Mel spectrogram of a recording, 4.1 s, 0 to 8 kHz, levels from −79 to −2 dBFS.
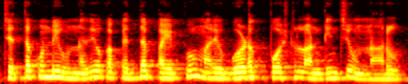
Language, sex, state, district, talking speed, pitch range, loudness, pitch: Telugu, male, Telangana, Hyderabad, 160 wpm, 140-170 Hz, -17 LUFS, 155 Hz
